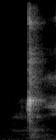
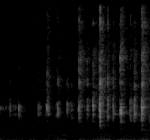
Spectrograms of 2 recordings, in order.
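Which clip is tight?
The first.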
